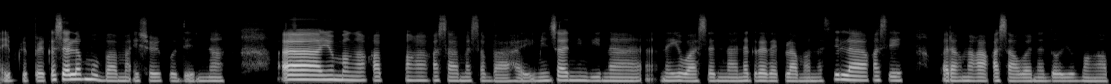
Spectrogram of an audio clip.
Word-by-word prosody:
i-prepare. 170 Hz, -1 st, -3 dB
Kasi 225 Hz, +1 st, +4 dB
alam 240 Hz, +1 st, +6 dB
mo 235 Hz, -, +4 dB
ba, 170 Hz, -2 st, -1 dB
mai-share 165 Hz, 0 st, -4 dB
ko 165 Hz, 0 st, -5 dB
din 165 Hz, -, -6 dB
na, 165 Hz, 0 st, -4 dB, 0.6 s
ah, 225 Hz, 0 st, +10 dB
'yung 215 Hz, -1 st, +3 dB
mga 195 Hz, -2 st, -1 dB
kap 185 Hz, 0 st, -2 dB, 0.3 s
makakasama 180 Hz, -2 st, -5 dB
sa 170 Hz, -1 st, -9 dB
bahay 155 Hz, +1 st, -5 dB
minsan 180 Hz, +2 st, 0 dB
hindi 175 Hz, -2 st, -3 dB
na 165 Hz, -1 st, -2 dB, 0.2 s
naiiwasan 170 Hz, -1 st, -1 dB
na 165 Hz, -1 st, -3 dB
nagrereklamo 165 Hz, -1 st, -2 dB
na 160 Hz, +1 st, -5 dB
sila, 205 Hz, -1 st, +3 dB
kasi 185 Hz, -2 st, -4 dB, 0.3 s
parang 170 Hz, 0 st, -2 dB
nakakasawa 165 Hz, -1 st, -2 dB
na 160 Hz, 0 st, -5 dB
daw 165 Hz, -1 st, -2 dB
'yung 160 Hz, 0 st, -5 dB
mga 155 Hz, -1 st, -6 dB
170 Hz, 165 wpm, -24 LUFS, 165-185 Hz, 0.6 s, ah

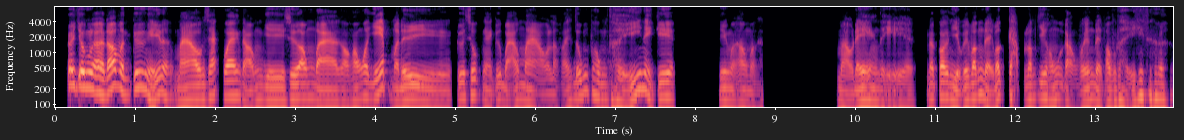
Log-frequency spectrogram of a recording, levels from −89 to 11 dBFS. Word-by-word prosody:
nói 235 Hz, -, +6 dB
chung 215 Hz, -1 st, +10 dB
là 185 Hz, -, +7 dB
hồi 160 Hz, -, +7 dB
đó 185 Hz, +7 st, +8 dB
mình 185 Hz, -8 st, +1 dB
cứ 210 Hz, +1 st, +3 dB
nghĩ 180 Hz, -, +2 dB
là 155 Hz, -, 0 dB
màu 115 Hz, +3 st, +3 dB
sắc 145 Hz, +5 st, -1 dB
quan 145 Hz, 0 st, +5 dB
trọng 110 Hz, +3 st, -3 dB
gì, 110 Hz, -1 st, -1 dB
xưa 125 Hz, +4 st, 0 dB
ông 125 Hz, 0 st, +2 dB
bà 100 Hz, -1 st, +2 dB
còn 95 Hz, -1 st, -4 dB
hổng 110 Hz, +4 st, -2 dB
có 140 Hz, -, +3 dB
dép 180 Hz, +12 st, +2 dB
mà 100 Hz, -, -3 dB
đi, 110 Hz, -3 st, 0 dB
ờ, 95 Hz, -, -11 dB
cứ 135 Hz, +2 st, -2 dB
suốt 150 Hz, +1 st, -4 dB
ngày 95 Hz, -4 st, -7 dB
cứ 125 Hz, -, -5 dB
bảo 110 Hz, -, -3 dB
màu 95 Hz, -8 st, -3 dB
là 80 Hz, -1 st, -10 dB
phải 105 Hz, -, -9 dB
đúng 155 Hz, +8 st, -2 dB
phong 135 Hz, -6 st, -5 dB
thủy 115 Hz, -, -2 dB
này 200 Hz, -, -1 dB
kia. 135 Hz, 0 st, +1 dB, 0.6 s
Nhưng 105 Hz, 0 st, -3 dB
mà 100 Hz, -, -7 dB
hông 95 Hz, -1 st, -6 dB
bạn 85 Hz, -, -11 dB
à, 90 Hz, -, -21 dB, 0.9 s
màu 85 Hz, -2 st, -5 dB
đen 105 Hz, +2 st, 0 dB
thì, 95 Hz, -1 st, -7 dB
ờ, 85 Hz, -1 st, -8 dB, 0.2 s
nó 125 Hz, -, -3 dB
có 135 Hz, -, +6 dB
nhiều 120 Hz, -6 st, -1 dB
cái 115 Hz, -, 0 dB
vấn 130 Hz, +4 st, +1 dB
đề 85 Hz, -, 0 dB
bất -, -, +1 dB
cập -, -, -4 dB
lắm 120 Hz, +1 st, -4 dB
chứ 130 Hz, -, -1 dB
hổng 120 Hz, 0 st, -4 dB
có 125 Hz, -, -10 dB
cần 90 Hz, -5 st, -4 dB
phải -, -, -1 dB
vấn -, -, -5 dB
đề -, -, -2 dB
phong 105 Hz, +2 st, -4 dB
thủy 115 Hz, +1 st, -7 dB, 0.2 s
nữa. 130 Hz, -1 st, -3 dB
120 Hz, 280 wpm, -21 LUFS, 100-135 Hz, 0.9 s, chung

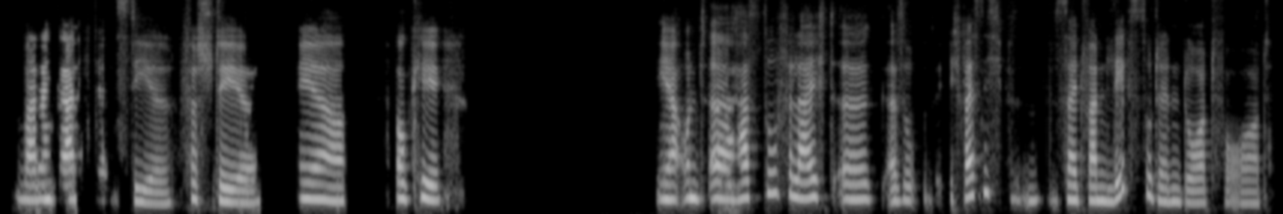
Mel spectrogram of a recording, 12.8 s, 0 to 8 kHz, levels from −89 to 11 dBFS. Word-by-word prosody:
War 210 Hz, -2 st, +3 dB
dann 215 Hz, 0 st, +4 dB
gar 205 Hz, -1 st, +7 dB
nicht 210 Hz, 0 st, -1 dB
dein 195 Hz, +1 st, -14 dB
Stil. 165 Hz, -4 st, -3 dB
Verstehe, 185 Hz, -6 st, 0 dB, 0.5 s
ja, 215 Hz, -4 st, +3 dB, 0.5 s
okay. 220 Hz, -2 st, +3 dB, 2.2 s
Ja, 215 Hz, -1 st, +2 dB
und, 230 Hz, 0 st, +1 dB
äh, -, -, -1 dB, 0.2 s
hast 235 Hz, +4 st, +1 dB
du 300 Hz, 0 st, 0 dB
vielleicht 245 Hz, -4 st, +2 dB
äh, 215 Hz, 0 st, -1 dB
also, 190 Hz, +2 st, -5 dB, 0.2 s
i -, -, -25 dB
ich 230 Hz, -, -14 dB
weiß 255 Hz, +5 st, +3 dB
nicht, 310 Hz, -6 st, -5 dB
s 215 Hz, -, -16 dB, 0.4 s
s 195 Hz, -, -14 dB
seit 205 Hz, -2 st, +1 dB
wann 195 Hz, 0 st, +3 dB
lebst 225 Hz, -, -2 dB
du 270 Hz, -, -1 dB
denn 185 Hz, -5 st, -3 dB
dort 170 Hz, -1 st, -5 dB
vor -, -, -13 dB
Ort? 160 Hz, 0 st, -9 dB
210 Hz, 145 wpm, -24 LUFS, 190-230 Hz, 2.2 s, gar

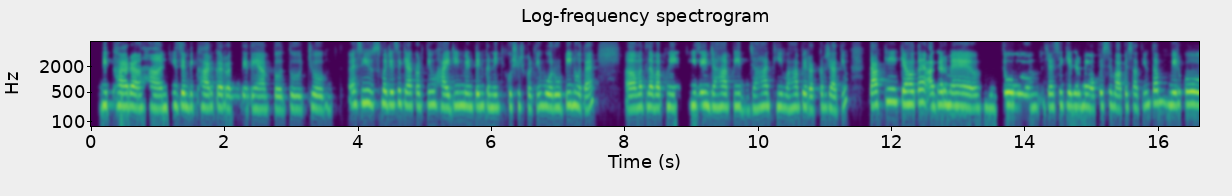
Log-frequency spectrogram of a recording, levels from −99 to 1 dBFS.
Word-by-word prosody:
बिखारा 235 Hz, -3 st, +3 dB, 0.2 s
हाँ, 210 Hz, -1 st, +2 dB
चीज़ें 235 Hz, +2 st, +1 dB
बिखार 225 Hz, -1 st, -1 dB
कर 220 Hz, -1 st, +4 dB
रख 205 Hz, -, +1 dB
देते 210 Hz, 0 st, -4 dB
हैं 200 Hz, -1 st, -1 dB
आप 200 Hz, +1 st, -6 dB
तो 200 Hz, -1 st, 0 dB
तू 200 Hz, 0 st, -4 dB
जो 210 Hz, -2 st, -2 dB, 0.3 s
ऐसी 270 Hz, +3 st, +1 dB
उस 265 Hz, +2 st, -6 dB
वजह 255 Hz, -1 st, +4 dB
से 275 Hz, -, 0 dB
क्या 245 Hz, -2 st, +2 dB
करती 240 Hz, +2 st, -3 dB
हूँ 260 Hz, 0 st, -1 dB
हाइजीन 235 Hz, +2 st, +1 dB
मेंटेन 230 Hz, -1 st, +1 dB
करने 220 Hz, -2 st, -2 dB
की 225 Hz, -, -16 dB
कोशिश 230 Hz, 0 st, -4 dB
करती 215 Hz, 0 st, -6 dB
हूँ 235 Hz, -, -3 dB
वो 225 Hz, -1 st, +4 dB
रूटीन 220 Hz, +3 st, +1 dB
होता 215 Hz, -4 st, 0 dB
है। 300 Hz, -, -1 dB, 0.5 s
अ, 205 Hz, +1 st, +2 dB
मतलब 230 Hz, -1 st, +2 dB
अपनी 220 Hz, +1 st, 0 dB, 0.2 s
चीज़ें 245 Hz, 0 st, +2 dB
जहाँ 230 Hz, 0 st, 0 dB
पि 235 Hz, 0 st, -1 dB, 0.2 s
जहाँ 225 Hz, +3 st, -3 dB
थीं 230 Hz, 0 st, -3 dB
वहाँ 215 Hz, +1 st, -4 dB
पे 235 Hz, -, +4 dB
रख 200 Hz, 0 st, -1 dB
कर 225 Hz, -, -4 dB
जाती 205 Hz, 0 st, -2 dB
हूँ, 305 Hz, -, -5 dB, 0.3 s
ताकि 260 Hz, +5 st, +3 dB
क्या 265 Hz, -1 st, +6 dB
होता 260 Hz, +2 st, +3 dB
है, 290 Hz, -, +4 dB
अगर 255 Hz, +2 st, +2 dB
मैं 230 Hz, -3 st, +3 dB, 0.4 s
तो 250 Hz, 0 st, +7 dB, 0.5 s
जैसे 230 Hz, +2 st, -2 dB
कि 240 Hz, 0 st, +1 dB
अगर 235 Hz, 0 st, +1 dB
मैं 230 Hz, -, +1 dB
ऑफ़िस 240 Hz, +4 st, -2 dB
से 250 Hz, -, -3 dB
वापस 225 Hz, +1 st, -2 dB
आती 220 Hz, +2 st, -6 dB
हूँ 255 Hz, -, -4 dB
तब 275 Hz, 0 st, 0 dB
मेरे 245 Hz, 0 st, +3 dB
को 260 Hz, -, +6 dB
230 Hz, 225 wpm, -24 LUFS, 220-245 Hz, 0.5 s, तो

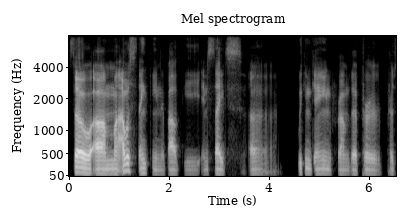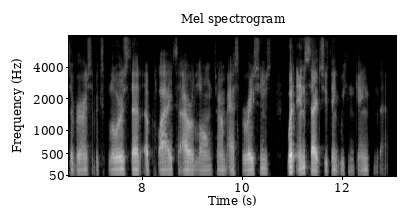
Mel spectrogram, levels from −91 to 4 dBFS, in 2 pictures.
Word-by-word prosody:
So, 105 Hz, -4 st, +9 dB
um, 90 Hz, 0 st, +6 dB
I 95 Hz, +6 st, +5 dB
was 145 Hz, +1 st, +4 dB
thinking 85 Hz, -4 st, -6 dB
about 80 Hz, +1 st, -4 dB
the 80 Hz, 0 st, -17 dB
insights, 85 Hz, 0 st, -5 dB
uh, 85 Hz, 0 st, -8 dB, 0.6 s
we 95 Hz, -, -5 dB
can 95 Hz, -1 st, -6 dB
gain 90 Hz, 0 st, -5 dB
from 80 Hz, -1 st, -8 dB
the 80 Hz, +1 st, -3 dB
per 80 Hz, -3 st, -6 dB
perseverance 80 Hz, 0 st, -10 dB
of -, -, -31 dB
explorers 85 Hz, +1 st, -5 dB
that 85 Hz, 0 st, -2 dB
apply 80 Hz, 0 st, -6 dB
to -, -, -12 dB
our 80 Hz, -1 st, -2 dB
long-term 80 Hz, 0 st, -13 dB
aspirations. 80 Hz, +4 st, -7 dB, 0.3 s
What -, -, +7 dB
insights 110 Hz, +5 st, -2 dB
you -, -, -9 dB
think 80 Hz, -3 st, -11 dB
we -, -, -16 dB
can 75 Hz, 0 st, -24 dB
gain 80 Hz, +2 st, -13 dB
from -, -, -37 dB
that? -, -, -28 dB
85 Hz, 150 wpm, -22 LUFS, 80-90 Hz, 0.6 s, So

